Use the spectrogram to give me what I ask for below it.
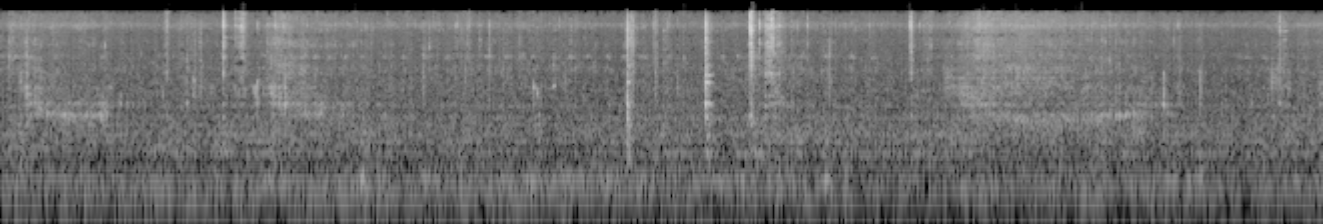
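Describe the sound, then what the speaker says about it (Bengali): Mutton with spices is stir-fried in a pan, giving a low, steady sizzle with scattered scraping and clinking of a utensil against the pan, close and fairly quiet, with no talk. "মশলার সাথে মাটনগুলো এবার ভালো মতন আমি কষিয়ে নেব।"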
